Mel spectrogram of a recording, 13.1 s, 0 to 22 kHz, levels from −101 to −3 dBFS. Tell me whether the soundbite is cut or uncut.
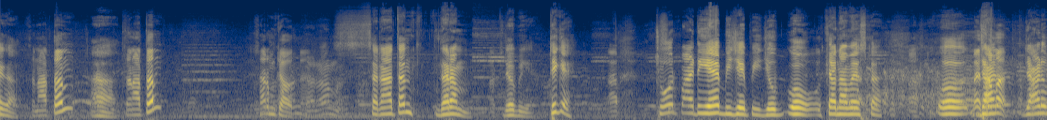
uncut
